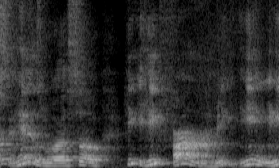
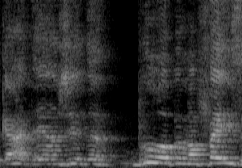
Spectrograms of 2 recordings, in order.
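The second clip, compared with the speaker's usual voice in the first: high mock complaint; imitating dad; 7 semitones higher than usual. Dad griping about his burnt face, high mock complaint. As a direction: whine it like the singed dad.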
